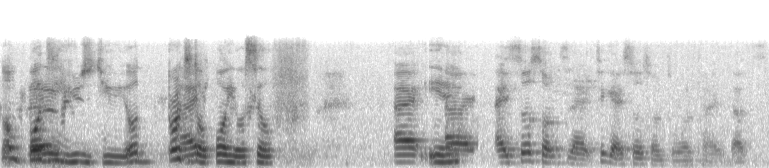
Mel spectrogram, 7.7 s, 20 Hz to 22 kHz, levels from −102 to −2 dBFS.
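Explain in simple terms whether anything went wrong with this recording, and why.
Yes, two kinds of problem. Echo leak: a delayed copy of the talker, trailing about 0.29 seconds behind, at 0.0, 0.55, 0.94, 1.48, 2.32 and 2.78 seconds, likely from a loudspeaker echo the canceller missed. Speech suppressed in double talk: the talker briefly dips rather than doubling, at 0.24 and 4.63 seconds, likely because both sides overlapped.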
